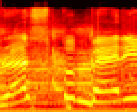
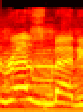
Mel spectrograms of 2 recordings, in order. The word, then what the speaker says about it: raspberry: हम इसे रस्पबेरी नहीं पढ़ेंगे, हम इसे रसबेरी पढ़ेंगे।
